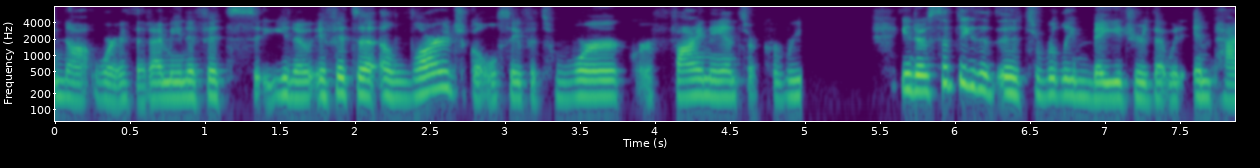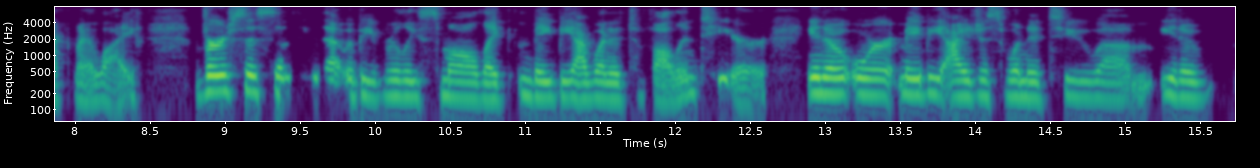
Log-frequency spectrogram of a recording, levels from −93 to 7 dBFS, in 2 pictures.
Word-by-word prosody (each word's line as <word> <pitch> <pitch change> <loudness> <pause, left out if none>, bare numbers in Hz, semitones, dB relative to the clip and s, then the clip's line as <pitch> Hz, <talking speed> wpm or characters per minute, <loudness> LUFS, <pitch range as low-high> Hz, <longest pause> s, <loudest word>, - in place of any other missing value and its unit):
not 165 -2 -4
worth 155 -1 -5
it. 135 - -7
I 160 - +1
mean, 165 0 0
if 170 +1 -2
it's, 175 +2 -3
you 195 +2 -3
know, 170 -1 -1
if 180 0 -3
it's 195 -1 +3
a 185 - +5
a 185 - +1
large 200 +8 +3
goal, - - -5
say 160 +1 -5
if 160 - -7
it's - - -13
work 175 +1 +2
or - - -8
finance 175 -1 +1
or - - -10
caree 170 +2 -7 0.7
you 235 - +5
know, 220 - +8
something 290 +4 +1
that 230 -4 0
it 205 - +6
it's 195 0 -2
really 190 -1 -1
major 160 -1 0
that 160 0 -4
would 155 - -5
impact 155 -3 -4
my - - -5
life - - -7 0.4
versus 220 0 +7
something 405 +1 -3
that - - +1
would - - -3
be 180 - -2
really 175 -1 -3
small, 165 -3 -1
like, 155 -1 0
maybe 170 -2 -1
I 155 - +5
wanted 160 -2 0
to 175 - -21
volunteer, 385 - -4 0.3
you 200 - +8
know, 195 0 +7
or 190 -2 +2
maybe 195 0 +2
I 175 0 +2
just 175 0 -7
wanted 165 -3 -1
to, 170 -2 -7
um, 290 - -8
you 190 -1 -1
know, 170 -1 +1
n 205 - -26
175 Hz, 235 wpm, -23 LUFS, 165-195 Hz, 0.7 s, know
